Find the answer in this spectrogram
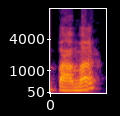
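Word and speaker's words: palmar: হাতের তালু, হাতের তালু পাম পামার, হাতের তালু হচ্ছে পাম পামার, এখানে এল এর উচ্চারণ উজ্জ্ব থাকবে, হ্যাঁ, পাম পামার।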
